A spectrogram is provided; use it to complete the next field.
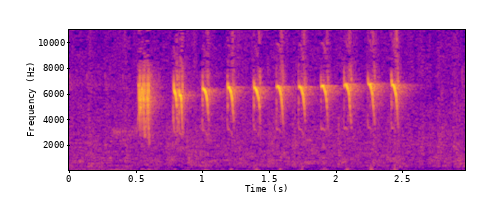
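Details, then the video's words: Velvet-fronted nuthatch on a recording for training cage birds delivers one harsher opening note, then an even, rapid series of about ten very high, thin chit calls lasting two seconds. "Rambatan Doraemon Super Gacor"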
